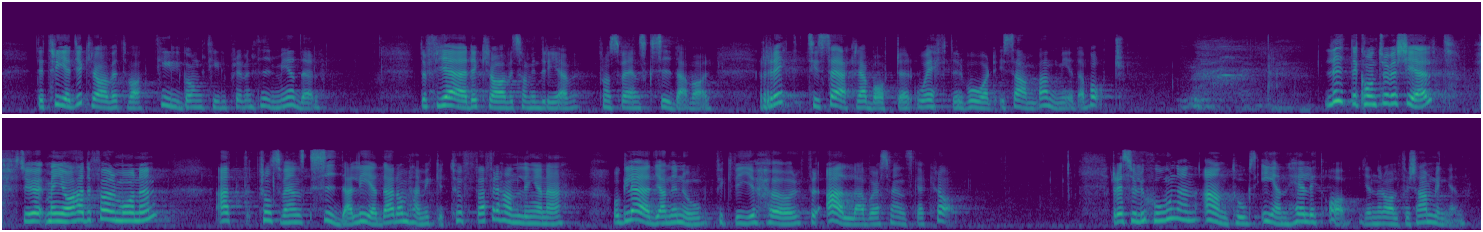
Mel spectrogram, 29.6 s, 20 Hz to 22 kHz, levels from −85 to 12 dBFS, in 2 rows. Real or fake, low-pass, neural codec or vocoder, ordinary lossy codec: real; none; none; none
